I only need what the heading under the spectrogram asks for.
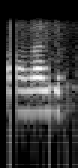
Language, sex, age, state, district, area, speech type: Assamese, female, 45-60, Assam, Darrang, rural, conversation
